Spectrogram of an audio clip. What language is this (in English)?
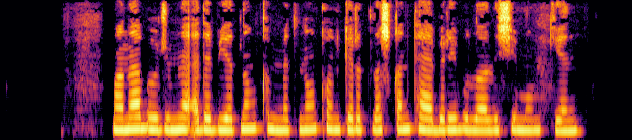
Uyghur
